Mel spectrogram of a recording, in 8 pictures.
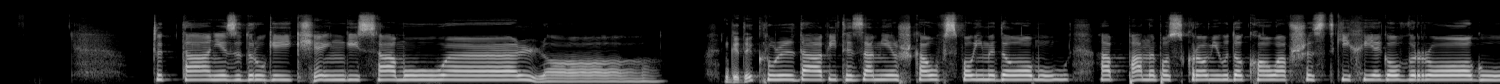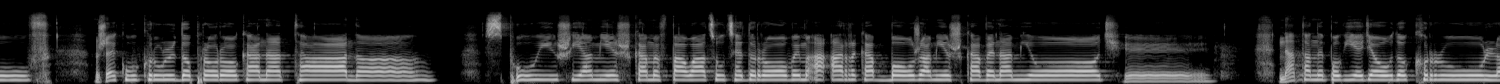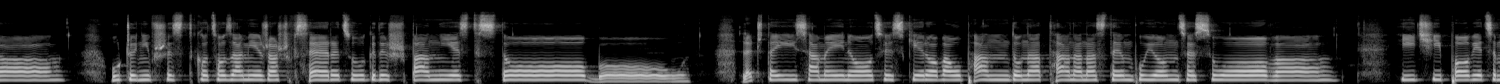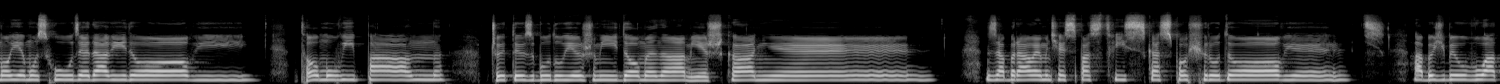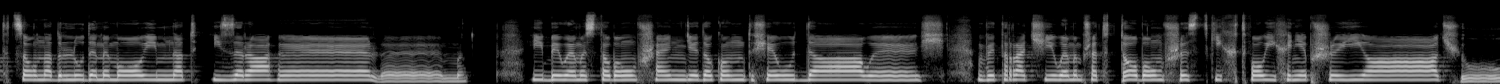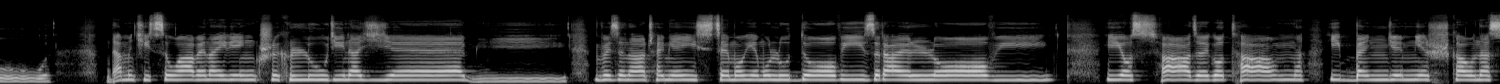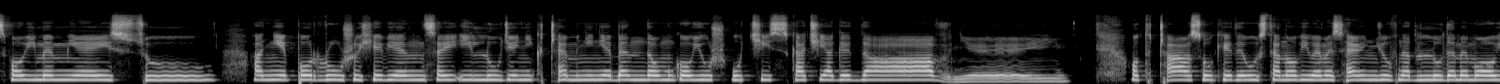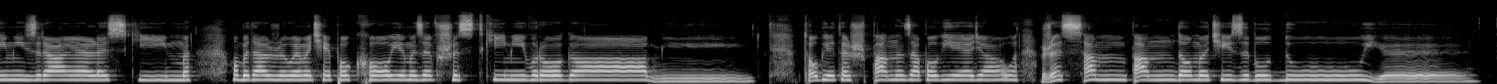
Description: Śpiewane lekcje mszalne – IV Niedziela Adwentu.
Melodie lekcji mszalnych przed Ewangelią na IV Niedzielę Adwentu:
